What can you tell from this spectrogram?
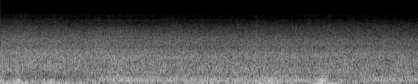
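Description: Small waves washing and breaking on a sandy shore in a steady wash of surf, with wind buffeting the microphone in an uneven low rumble.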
